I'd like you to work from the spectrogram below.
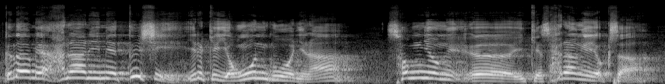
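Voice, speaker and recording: A middle-aged man preaches with a fairly high voice in a hall that rings with echo. He tells his story with mounting emphasis and keeps turning to the congregation with rhetorical questions. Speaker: pastor. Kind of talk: sermon.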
